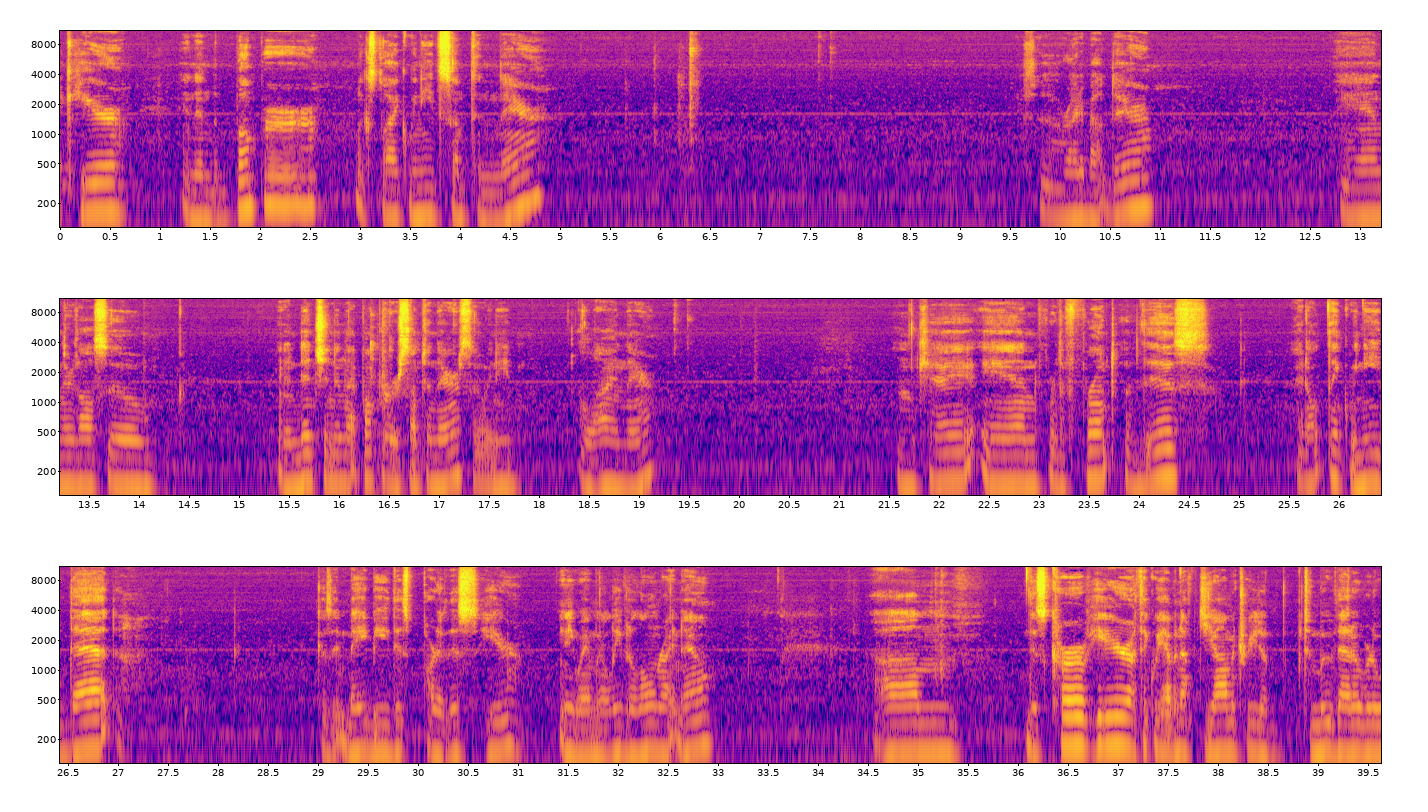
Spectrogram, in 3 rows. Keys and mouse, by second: 5.9 ctrl+r, 16.1 ctrl+r.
